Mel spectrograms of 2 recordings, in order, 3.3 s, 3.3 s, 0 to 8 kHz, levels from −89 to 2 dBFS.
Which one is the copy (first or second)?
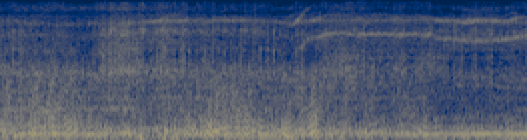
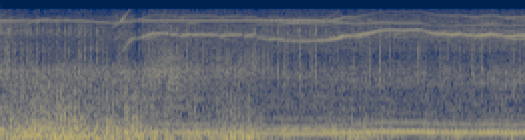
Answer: first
